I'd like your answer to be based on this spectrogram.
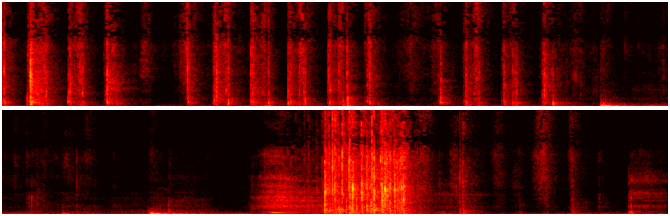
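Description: The Light Seers Tarot cards are shuffled in a rapid, close run of crisp riffles and flicks. A few soft thumps and a burst of breathy noise follow, with no speech.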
